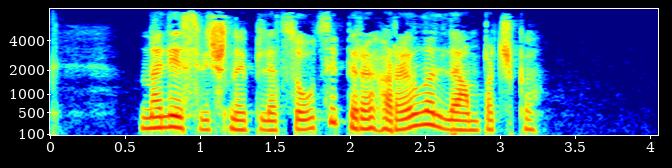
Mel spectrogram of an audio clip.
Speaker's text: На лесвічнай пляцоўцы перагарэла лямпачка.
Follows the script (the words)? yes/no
yes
